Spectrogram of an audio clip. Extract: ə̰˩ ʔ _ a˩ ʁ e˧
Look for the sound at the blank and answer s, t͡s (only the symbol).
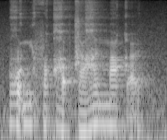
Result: t͡s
